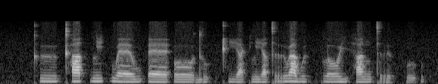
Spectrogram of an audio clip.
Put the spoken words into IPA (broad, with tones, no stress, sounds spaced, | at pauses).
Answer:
kʰ ɯː˧ kʰ a˦˥ t̚ l i˦˥ t̚ w ɛː˦˥ w ʔ ɛː˧ ʔ oː˧ d u˦˥ ʔ kʰ i˨˩ a̯ k l i˧ a̯ t r u˥˩ a̯ w ɯ˦˥ k̚ p l oː˥˩ j h a˥˩ n t r ɯ˨˩ k̚ ʔ u˥˩ ʔ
